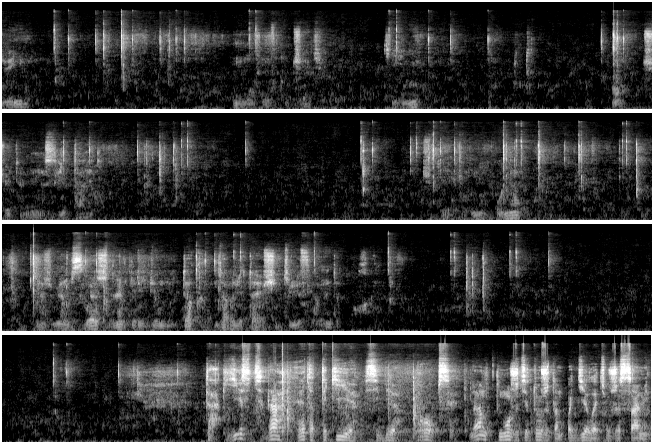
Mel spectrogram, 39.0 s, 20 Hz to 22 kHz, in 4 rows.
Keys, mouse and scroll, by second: 1.0 middle click, 2.0 shift+middle click, 2.7 middle click, 3.6-6.1 drag, 6.4 middle click, 7.2-9.0 middle drag, 9.3-10.7 shift+middle drag, 11.1 shift+middle click, 12.1 Tab, 12.4 click, 13.4-15.3 drag, 15.4 middle click, 16.4 shift+middle click, 17.4 shift+click, 19.0 shift+click, 20.7 middle click, 21.0 KP_1, 22.5 shift+middle click, 22.9 click, 24.2-25.3 drag, 26.2 click, 26.5 Tab, 27.1 click, 27.7-30.0 drag, 30.3 middle click, 32.0 middle click, 38.3 middle click.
